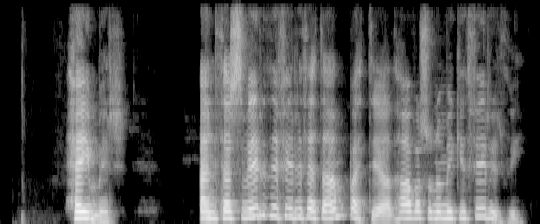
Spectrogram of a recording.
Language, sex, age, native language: Icelandic, female, 50-59, Icelandic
